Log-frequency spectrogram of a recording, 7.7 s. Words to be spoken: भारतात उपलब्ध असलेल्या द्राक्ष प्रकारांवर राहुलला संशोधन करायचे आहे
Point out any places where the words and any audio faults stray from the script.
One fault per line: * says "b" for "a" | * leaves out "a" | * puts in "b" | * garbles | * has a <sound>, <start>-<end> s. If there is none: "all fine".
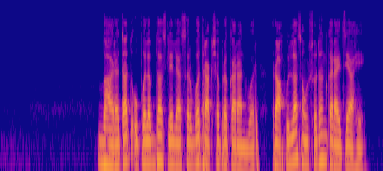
* puts in "सर्व"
